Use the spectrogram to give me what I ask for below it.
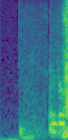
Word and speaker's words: numb: Now this week, boys and girls, all the spellings have got a silent B at the end.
